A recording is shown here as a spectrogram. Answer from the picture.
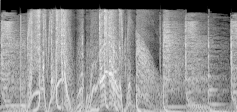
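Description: Loud electronic dance music from a DJ mix with a heavy, bass-boosted beat. For about the first second and a half it is overlaid by a record-scratch passage of quick back-and-forth pitch sweeps.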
